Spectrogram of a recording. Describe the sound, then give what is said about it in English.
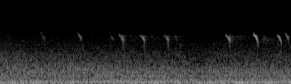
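A bird calls with a quick series of short, high-pitched chirps, about ten in all at an uneven pace, set over a steady wash of background noise with no talking. “That was bird 24.”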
